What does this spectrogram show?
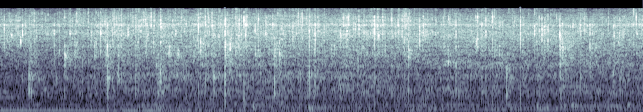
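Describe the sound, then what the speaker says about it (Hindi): Chopped onions fry in two tablespoons of hot oil in a pan, giving a steady, close, bright sizzle with crackling pops throughout and no voices. "तेल गर्म हो चुका है हमारा। अब मैं इसमें प्याज डाल दूँगी जो हमने काट के रखी थी।"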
